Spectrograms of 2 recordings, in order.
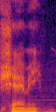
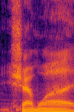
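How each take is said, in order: First: It is said with the local New Zealand pronunciation. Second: It is said with a French-style pronunciation. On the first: This is the everyday local nickname. "the nickname, we just like everyone in New Zealand just calls them chamois" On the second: This is the proper original name. "chamois is the, the proper name for them"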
